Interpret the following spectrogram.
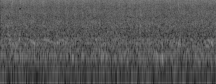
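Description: Small rocky mountain stream running and splashing over stones in a steady rush of water.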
